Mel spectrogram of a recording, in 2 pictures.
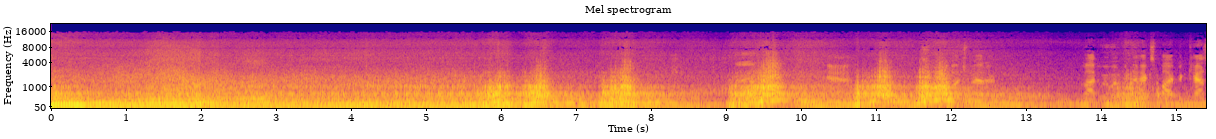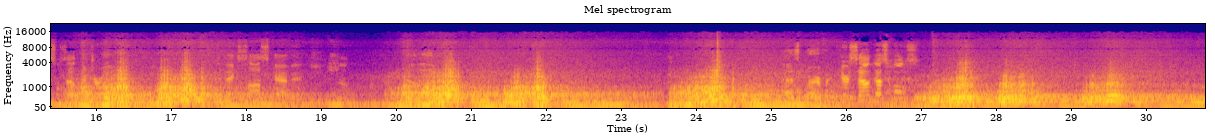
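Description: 2021 Ford F-150 Tremor's 3.5 L EcoBoost twin-turbo V6 through an X-pipe and straight-piped true dual exhaust, mufflers and resonator deleted. It fires up and idles loudly for about five seconds, then is revved again and again, each rev a quick rise and fall in pitch a second or two apart.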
